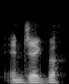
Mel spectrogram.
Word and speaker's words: Njigba: I can't I've never been able to pronounce that. Injigba.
